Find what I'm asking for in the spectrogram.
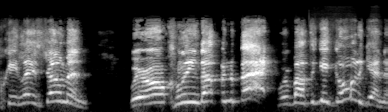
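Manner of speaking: high, loud crowd-hyping announcer; warm-up announcer. Retold or imitated. Warm-up comic to waiting studio audience, hyped announcer voice. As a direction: re-enact pumping up the studio audience.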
